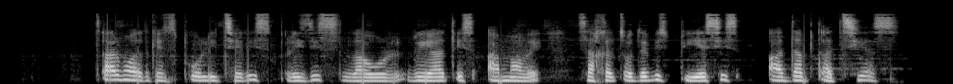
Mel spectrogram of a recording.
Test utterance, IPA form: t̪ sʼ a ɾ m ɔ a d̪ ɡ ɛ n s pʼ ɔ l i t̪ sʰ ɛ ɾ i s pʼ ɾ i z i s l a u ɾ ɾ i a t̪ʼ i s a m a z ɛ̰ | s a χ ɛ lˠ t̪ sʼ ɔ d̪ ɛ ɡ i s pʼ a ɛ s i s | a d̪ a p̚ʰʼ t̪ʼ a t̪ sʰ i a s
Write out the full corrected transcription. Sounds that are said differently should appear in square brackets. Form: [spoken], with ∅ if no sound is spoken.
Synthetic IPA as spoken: t̪ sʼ a ɾ m ɔ a d̪ ɡ ɛ n s pʼ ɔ l i t̪ sʰ ɛ ɾ i s pʼ ɾ i z i s l a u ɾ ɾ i a t̪ʼ i s a m a [v] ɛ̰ | s a χ ɛ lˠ t̪ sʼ ɔ d̪ ɛ [b] i s pʼ [i] ɛ s i s | a d̪ a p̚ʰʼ t̪ʼ a t̪ sʰ i a s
